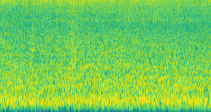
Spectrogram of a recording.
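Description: Road traffic going past close by: a steady hum of car and van engines and tyre noise, with no single sound standing out.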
